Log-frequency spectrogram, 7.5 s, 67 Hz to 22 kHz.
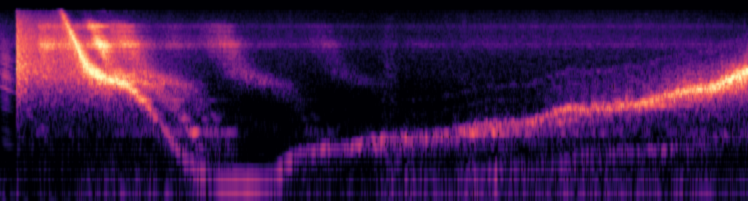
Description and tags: NOISE JUNO106&SX700 Stereo
synthesizer (juno106) noise with effects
